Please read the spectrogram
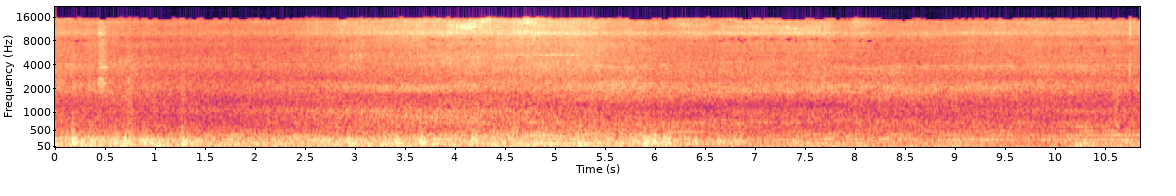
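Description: NI Railways Class 4000 diesel multiple unit running into the platform and slowing to a stop. Its wheel and engine rumble is loud for about the first six seconds, then eases, leaving a steady engine hum.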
